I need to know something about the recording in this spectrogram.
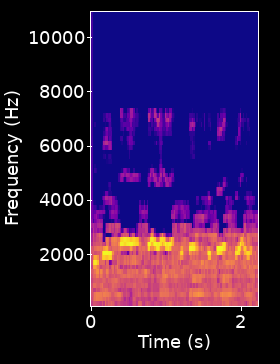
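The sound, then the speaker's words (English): A man whistles a lively tune, bright warbling notes rising and falling in short phrases, carried over a steady musical accompaniment underneath. “Every night, the couples gather round the square and listen to him warble so sweetly.”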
